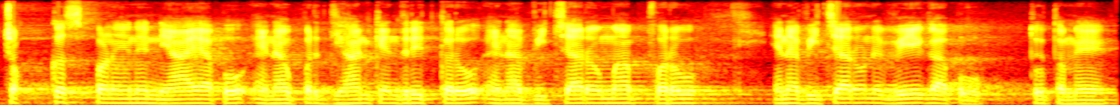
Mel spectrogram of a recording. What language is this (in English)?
Gujarati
